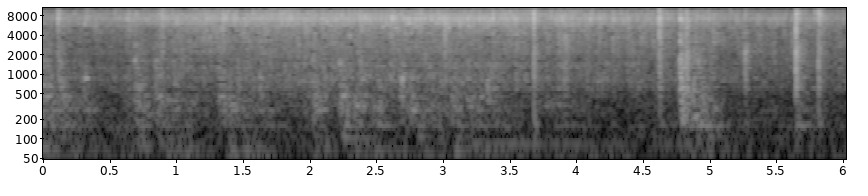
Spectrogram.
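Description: Chopped onions and green chillies frying in hot oil in a pan with a steady sizzle. A few sharp crackles and pops come in the second half as washed curry leaves go into the oil.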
